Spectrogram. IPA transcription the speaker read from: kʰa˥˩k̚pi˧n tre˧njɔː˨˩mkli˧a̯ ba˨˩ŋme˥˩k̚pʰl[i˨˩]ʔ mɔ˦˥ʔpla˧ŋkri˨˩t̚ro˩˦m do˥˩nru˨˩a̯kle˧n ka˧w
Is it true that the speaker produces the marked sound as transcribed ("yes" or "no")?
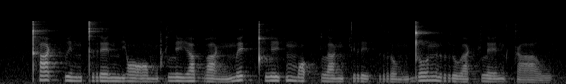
no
